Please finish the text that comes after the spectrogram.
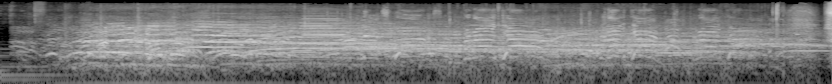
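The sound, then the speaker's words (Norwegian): Several thousand refugees and migrants, surrounded by police, demonstrate at the Moria camp on Lesvos, shouting "Frihet" (freedom): a dense, loud wall of overlapping voices with cries rising above the din, steady throughout after a brief quieter start. “Frihet ropte flere tusen flyktninger og migranter i går da de demonstrerte ved Moria-leiren på Lesvos, omringet av politiet.”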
